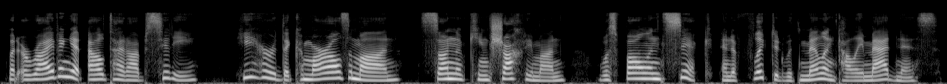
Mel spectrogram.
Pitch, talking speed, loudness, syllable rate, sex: 230 Hz, 150 wpm, -17 LUFS, 4.7 syllables/s, female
